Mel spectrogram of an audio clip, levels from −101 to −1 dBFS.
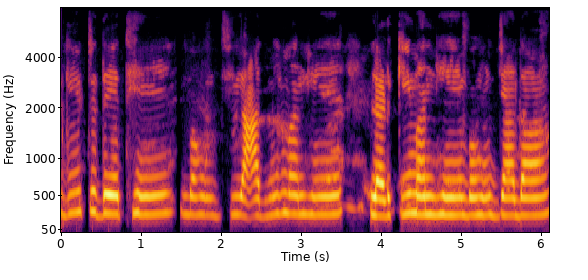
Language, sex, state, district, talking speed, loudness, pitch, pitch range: Chhattisgarhi, female, Chhattisgarh, Jashpur, 125 wpm, -15 LUFS, 245 Hz, 235-255 Hz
